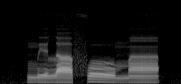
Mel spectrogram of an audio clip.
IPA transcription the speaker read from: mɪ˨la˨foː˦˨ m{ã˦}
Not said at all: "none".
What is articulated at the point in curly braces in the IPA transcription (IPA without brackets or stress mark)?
ã˦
